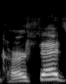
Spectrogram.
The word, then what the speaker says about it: Kjerstad: Heston freaking Kjerstad, silent J. The J is silent.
